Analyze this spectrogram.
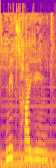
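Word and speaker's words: מצרים: sua primeira aparição bíblica como misraim ou conforme pronúncia mits raim Como podemos observar aquele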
